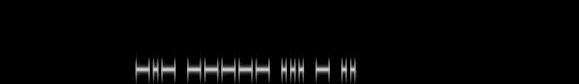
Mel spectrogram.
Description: Morse code, heard as a keyed tone, about 28 wpm, 700 Hz. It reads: K0STI
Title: USA Call Signs - 5 Characters - Repeated 2x - 28wpm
